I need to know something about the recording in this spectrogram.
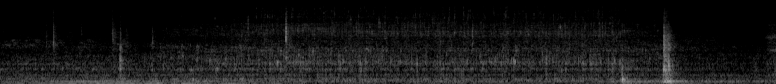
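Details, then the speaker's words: Samsung front-load washing machine after replacing a leaking hose: steady hiss of water filling the drum with no dripping or splashing underneath; filling normally, leak fixed. "papapasok naung tubig naiipon na sa loob kasi kapag hindi naipon Yung tubig hindi siya magwawagas"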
